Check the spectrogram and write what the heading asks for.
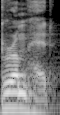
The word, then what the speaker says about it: Bromhead: his right hand man lieutenant gonville bromhead which is actually pronounced brumhead he was the man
